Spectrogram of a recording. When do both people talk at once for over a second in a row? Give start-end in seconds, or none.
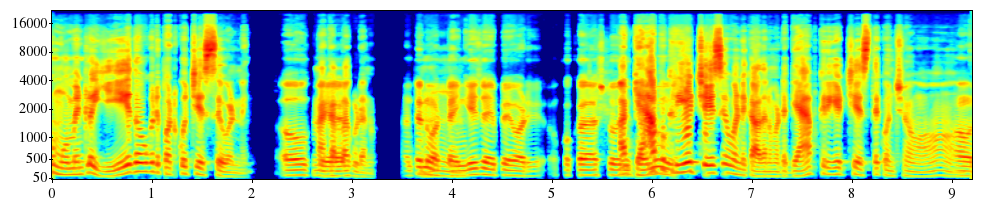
none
